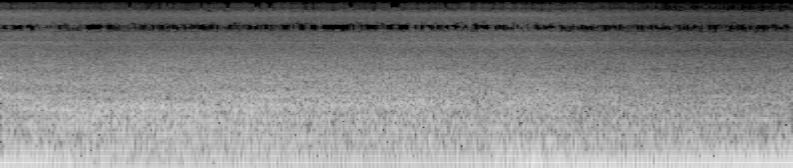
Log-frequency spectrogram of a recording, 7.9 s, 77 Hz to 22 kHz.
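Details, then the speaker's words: Third-gen Toyota 4Runner V6 just after an oil and filter change with five quarts: steady, even low idle rumble with no knocks, misses or ticks; running smoothly. "let's fire it up [Music] her and like a kitten so let's get out and check for leaks"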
